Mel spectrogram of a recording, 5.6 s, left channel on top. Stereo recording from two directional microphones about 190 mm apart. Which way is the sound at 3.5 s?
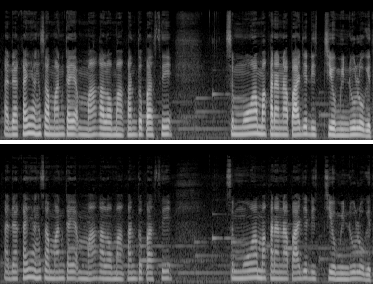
25° left (ahead or behind).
